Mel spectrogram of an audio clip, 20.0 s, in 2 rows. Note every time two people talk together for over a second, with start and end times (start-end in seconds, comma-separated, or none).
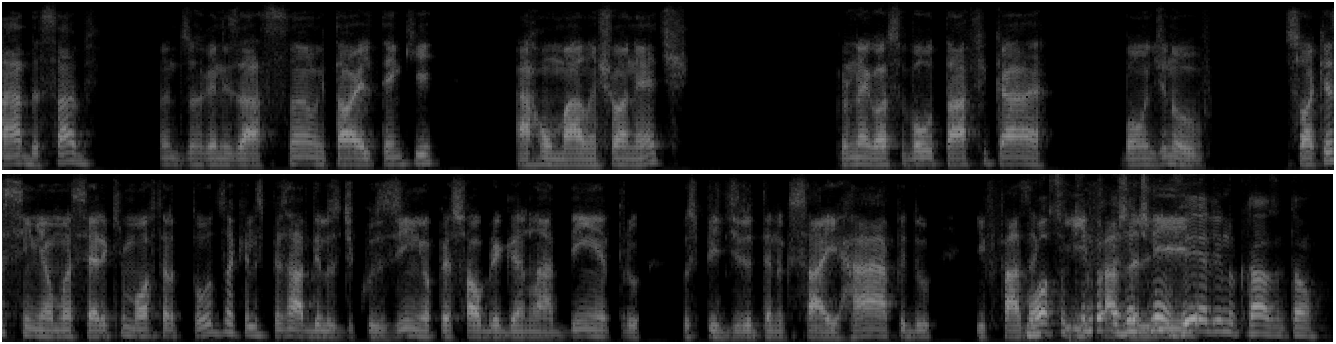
17.6-19.0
